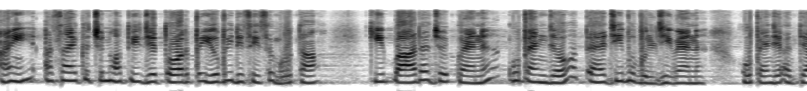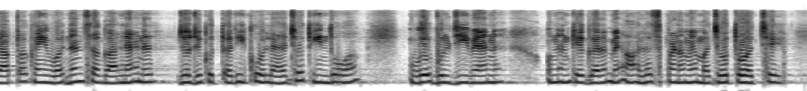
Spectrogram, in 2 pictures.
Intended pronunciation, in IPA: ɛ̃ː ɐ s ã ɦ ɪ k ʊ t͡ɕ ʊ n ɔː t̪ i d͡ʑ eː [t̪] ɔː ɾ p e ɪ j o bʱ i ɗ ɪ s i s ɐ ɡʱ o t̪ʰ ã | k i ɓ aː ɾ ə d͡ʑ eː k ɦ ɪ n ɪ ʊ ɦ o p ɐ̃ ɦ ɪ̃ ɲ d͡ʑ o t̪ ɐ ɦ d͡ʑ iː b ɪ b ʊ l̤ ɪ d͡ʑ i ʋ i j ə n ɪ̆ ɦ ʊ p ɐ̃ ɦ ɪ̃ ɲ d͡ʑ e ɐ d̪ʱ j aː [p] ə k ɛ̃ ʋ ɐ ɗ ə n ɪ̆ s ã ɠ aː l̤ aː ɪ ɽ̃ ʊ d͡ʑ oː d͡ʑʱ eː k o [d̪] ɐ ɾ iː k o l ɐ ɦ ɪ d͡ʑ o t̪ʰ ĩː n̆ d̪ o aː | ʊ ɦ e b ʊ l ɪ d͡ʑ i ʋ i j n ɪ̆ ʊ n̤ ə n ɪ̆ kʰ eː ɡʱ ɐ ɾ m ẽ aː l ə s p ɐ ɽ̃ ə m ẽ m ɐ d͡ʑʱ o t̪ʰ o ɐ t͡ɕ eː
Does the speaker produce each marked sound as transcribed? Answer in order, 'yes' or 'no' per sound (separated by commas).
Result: yes, yes, no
